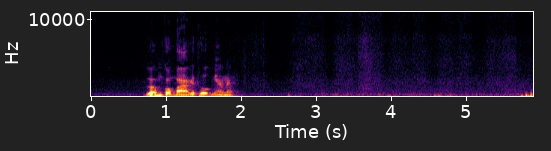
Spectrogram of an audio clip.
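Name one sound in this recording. A gloved hand brushes across carpet.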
